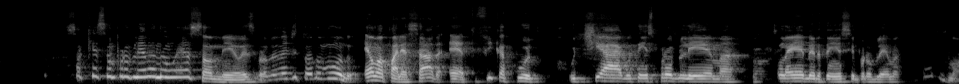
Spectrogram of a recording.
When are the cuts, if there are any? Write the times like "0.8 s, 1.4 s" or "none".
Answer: 5.6 s, 7.5 s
